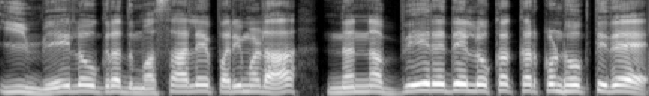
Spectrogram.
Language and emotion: Kannada, happy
